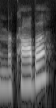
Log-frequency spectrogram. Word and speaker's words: merkabah: the hermit and using the merkabah or merkaba there's two pronunciations see that divine sacred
